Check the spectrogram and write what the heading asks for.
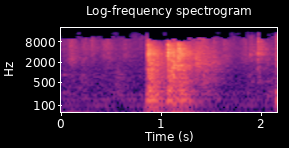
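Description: A door being shut: one loud, sudden bang about a second in that dies away within about half a second.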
